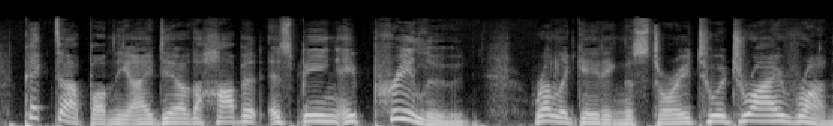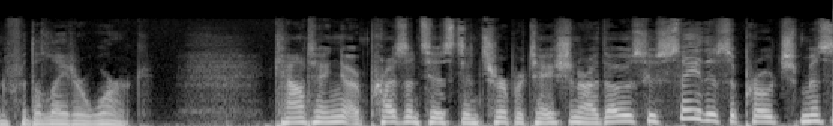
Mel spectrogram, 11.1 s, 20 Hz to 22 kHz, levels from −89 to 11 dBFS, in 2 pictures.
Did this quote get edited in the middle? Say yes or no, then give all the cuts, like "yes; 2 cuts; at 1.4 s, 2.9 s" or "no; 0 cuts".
no; 0 cuts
